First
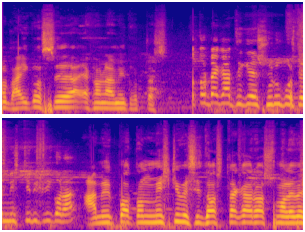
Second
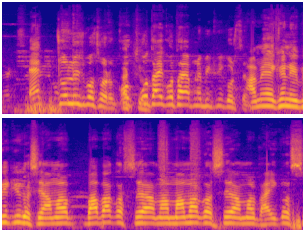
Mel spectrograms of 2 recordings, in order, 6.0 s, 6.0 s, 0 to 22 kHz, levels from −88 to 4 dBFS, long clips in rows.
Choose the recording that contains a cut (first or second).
first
